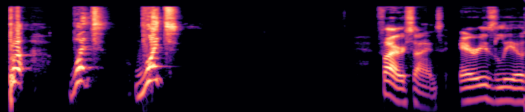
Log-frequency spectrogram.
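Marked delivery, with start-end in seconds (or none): 0.1-1.8 squeaky high disbelief; high shocked but what. Real, not acted. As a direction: yelp it out, stunned. Shocked by sign list.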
